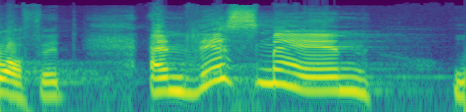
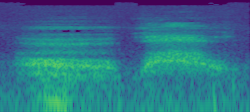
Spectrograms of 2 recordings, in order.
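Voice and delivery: whispered, retold amazement; hushed wow; 20 dB quieter than usual. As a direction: let it out as a voiceless breath. Retold hushed reaction to her answer.

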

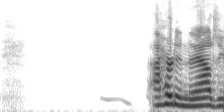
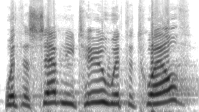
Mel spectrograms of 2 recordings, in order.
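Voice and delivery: raised-pitch, emphatic sermon delivery; preaching; 5 semitones higher, 7 dB louder than usual. Acted. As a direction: preach it with force, stretching key words. Preaches at full force.

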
